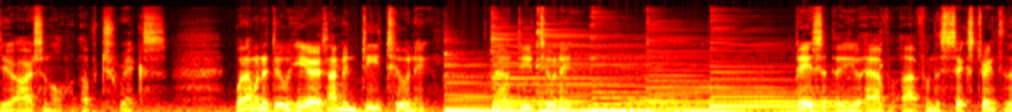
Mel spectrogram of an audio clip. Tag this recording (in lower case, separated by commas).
music, speech, steel guitar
